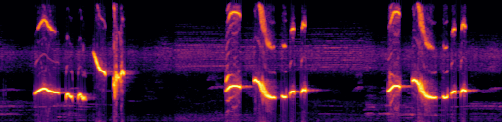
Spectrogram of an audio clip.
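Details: Orange-headed thrush lure song for prompting silent caged birds to sing: three phrases, each a clear sliding whistle followed by quick clipped notes and slurs, spaced roughly every two and a half seconds, with a steady high hiss behind.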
